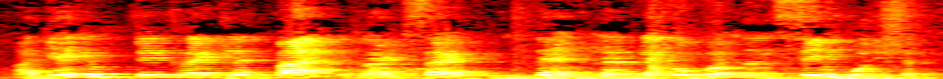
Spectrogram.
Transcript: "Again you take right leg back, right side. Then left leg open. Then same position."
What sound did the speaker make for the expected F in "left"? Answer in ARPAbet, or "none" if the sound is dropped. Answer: none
